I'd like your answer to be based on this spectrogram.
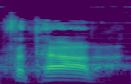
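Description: The vowels in the name are short. "All long O's get shortened up"

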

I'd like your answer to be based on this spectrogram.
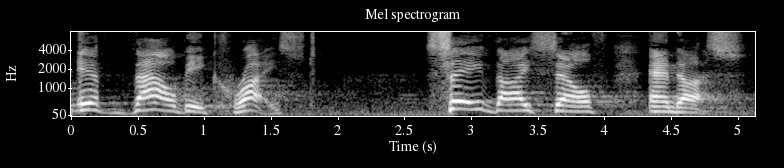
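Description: The line is said in a scornful tone. The speaker is ridiculing the one addressed. "That's the idea of the scripture. He was mocking the Lord"

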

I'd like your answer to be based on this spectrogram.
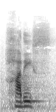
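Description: It is said with a Greek-style pronunciation.

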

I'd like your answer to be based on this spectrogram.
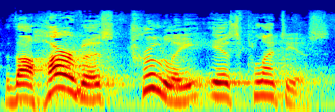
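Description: It is said firmly, with strong conviction. The speaker calls it right. "let's say it with real conviction"

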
